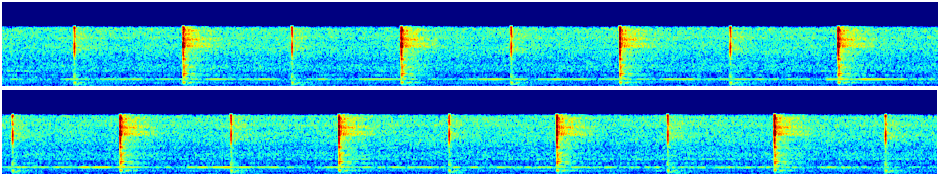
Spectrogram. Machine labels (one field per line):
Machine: valve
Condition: normal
